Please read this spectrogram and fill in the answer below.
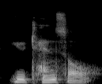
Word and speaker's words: utensil: Again the third syllable is not stressed. So we cannot say ill. We have to say oh utensil.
